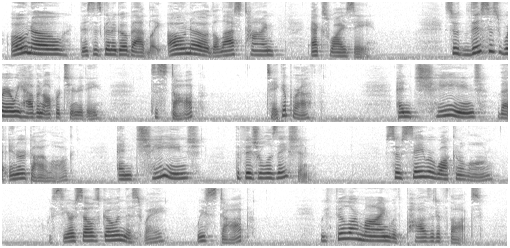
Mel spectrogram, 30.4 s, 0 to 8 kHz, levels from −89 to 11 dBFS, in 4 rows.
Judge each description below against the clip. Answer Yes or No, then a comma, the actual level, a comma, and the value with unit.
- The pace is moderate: No, slow, 110 wpm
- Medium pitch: Yes, medium, 165 Hz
